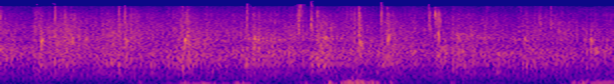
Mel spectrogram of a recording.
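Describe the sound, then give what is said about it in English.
An audience applauds steadily, a dense wash of many hands clapping at an even, sustained level with no voices standing out, continuing without a break for the whole stretch. “Keep clapping as I say the next one.”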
